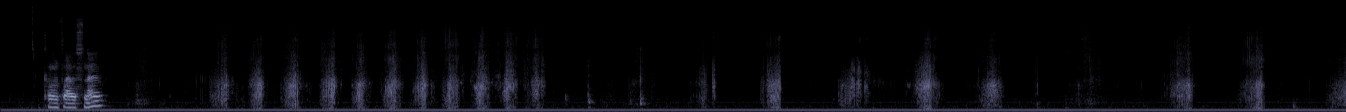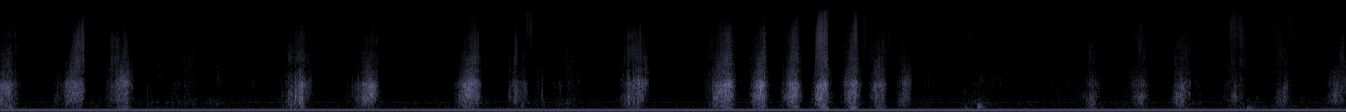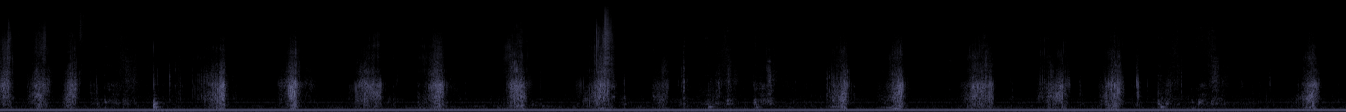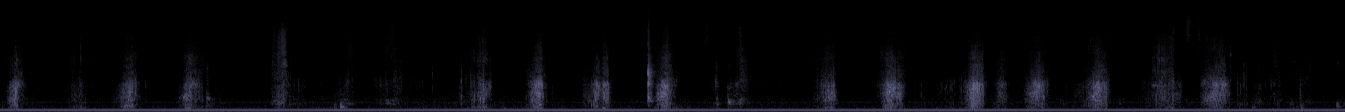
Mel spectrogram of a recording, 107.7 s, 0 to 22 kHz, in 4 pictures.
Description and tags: Cornflour Snow
Some snowy footstep sounds created using cornflour. Recorded with an ME66 into a DR40.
